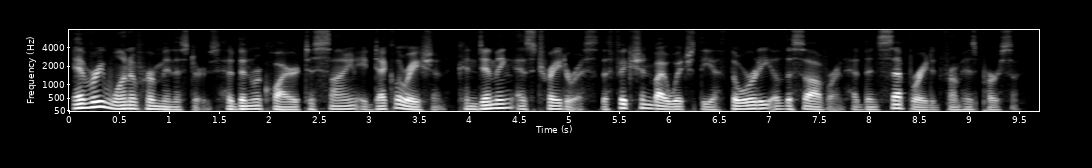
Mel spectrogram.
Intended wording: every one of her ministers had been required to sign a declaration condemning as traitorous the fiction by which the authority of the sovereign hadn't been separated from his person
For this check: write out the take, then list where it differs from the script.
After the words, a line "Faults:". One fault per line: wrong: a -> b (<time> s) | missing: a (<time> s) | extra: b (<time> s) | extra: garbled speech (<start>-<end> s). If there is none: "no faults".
every one of her ministers had been required to sign a declaration condemning as traitorous the fiction by which the authority of the sovereign had been separated from his person
Faults:
wrong: hadn't -> had (7.8 s)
